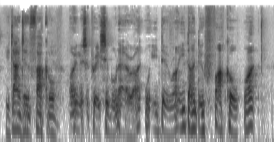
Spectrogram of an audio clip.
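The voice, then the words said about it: Ray Winstone gangster impression. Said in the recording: “can you do that in the voice of Ray Winston, please?”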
